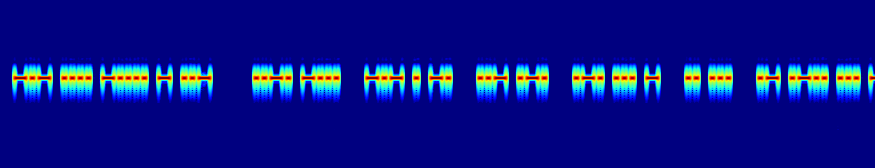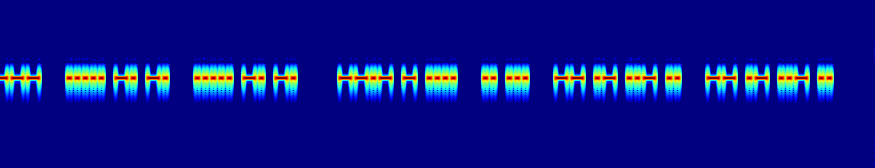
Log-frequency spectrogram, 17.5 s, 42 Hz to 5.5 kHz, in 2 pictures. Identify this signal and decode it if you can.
Morse code, heard as a keyed tone, about 30 wpm, 570 Hz. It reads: KH6TU FB KEN UR RST IS ALSO 5NN 5NN QTH IS MAUI MAUI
